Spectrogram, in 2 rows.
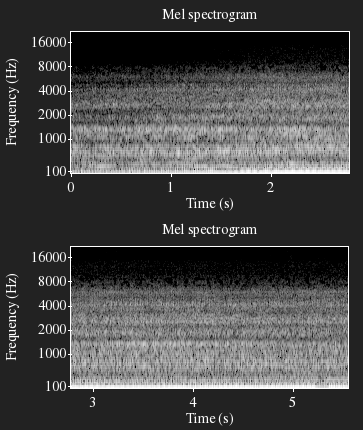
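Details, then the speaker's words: Vintage ILG Jet 24-inch Type Q air circulator fan on its original 6203 bearings, before replacement: motor spins up with a deep hum and dry, gritty, crunchy rumble from worn, dried-out bearings; replaced with new Timken 6203 bearings. "I shut the motor off. They have a nice dry sound to them."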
